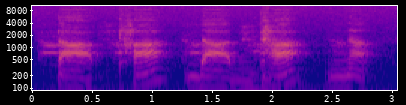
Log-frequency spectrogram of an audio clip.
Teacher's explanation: Le ta, c'est le T avec un mahaprana, avec de l'air.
